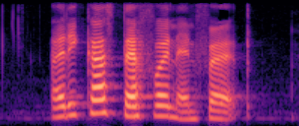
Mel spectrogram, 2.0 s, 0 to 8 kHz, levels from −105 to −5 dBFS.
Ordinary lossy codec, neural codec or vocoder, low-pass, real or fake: AAC, 48 kbps; none; 7.2 kHz; real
